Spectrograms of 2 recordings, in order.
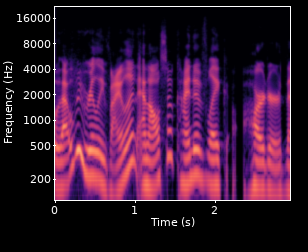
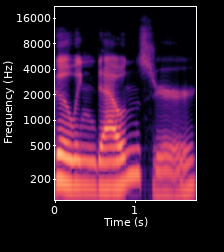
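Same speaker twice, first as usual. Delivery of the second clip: put-on sad cartoon dog voice, much slower. Speaker showing others the cartoon dog's voice, doing a Droopy Dog voice. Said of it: "I never bring out my Droopy Dog".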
